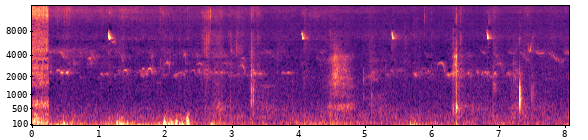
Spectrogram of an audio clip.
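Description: Near silence with four short, high bird chirps spread a second or more apart, scattered faint clicks, and a few dull low thumps in the first couple of seconds.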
